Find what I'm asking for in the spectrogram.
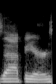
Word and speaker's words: Zapier: The CEO taught me a mnemonic about how to pronounce Zapier, Zapier. And I, oh yeah, they did. Happier makes you happier.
